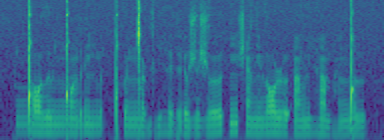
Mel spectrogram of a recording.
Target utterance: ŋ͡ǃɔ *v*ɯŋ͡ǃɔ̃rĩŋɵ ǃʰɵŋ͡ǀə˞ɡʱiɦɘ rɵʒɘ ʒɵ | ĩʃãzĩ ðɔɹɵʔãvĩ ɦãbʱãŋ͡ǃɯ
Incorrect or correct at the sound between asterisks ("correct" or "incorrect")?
incorrect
